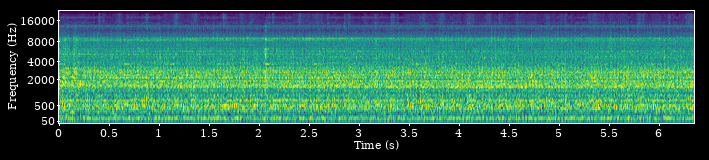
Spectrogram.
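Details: Lathe boring the bore of a back gear for a project lathe with a boring bar, light skin pass to check clearances, no coolant: a steady, even cutting hiss with no ringing squeal or rising tone, a clean cut without chatter.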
